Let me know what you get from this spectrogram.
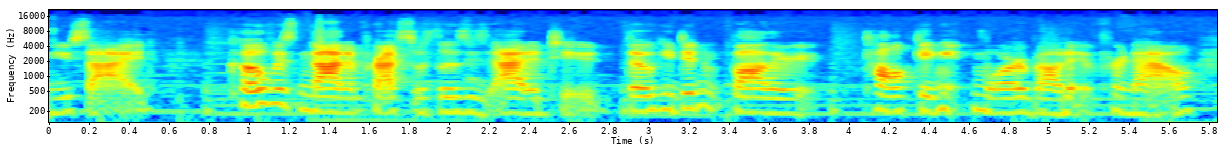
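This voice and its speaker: A woman's voice: mid-range voice, bright, forceful tone. A woman streamer reading a visual novel aloud expressively, with casual asides to her viewers and game music behind her.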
